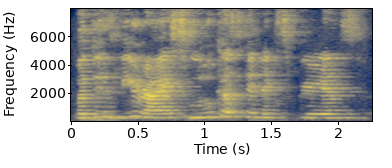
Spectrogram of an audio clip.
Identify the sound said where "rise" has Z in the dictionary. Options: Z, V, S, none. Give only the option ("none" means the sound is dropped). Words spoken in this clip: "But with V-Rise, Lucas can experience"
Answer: S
